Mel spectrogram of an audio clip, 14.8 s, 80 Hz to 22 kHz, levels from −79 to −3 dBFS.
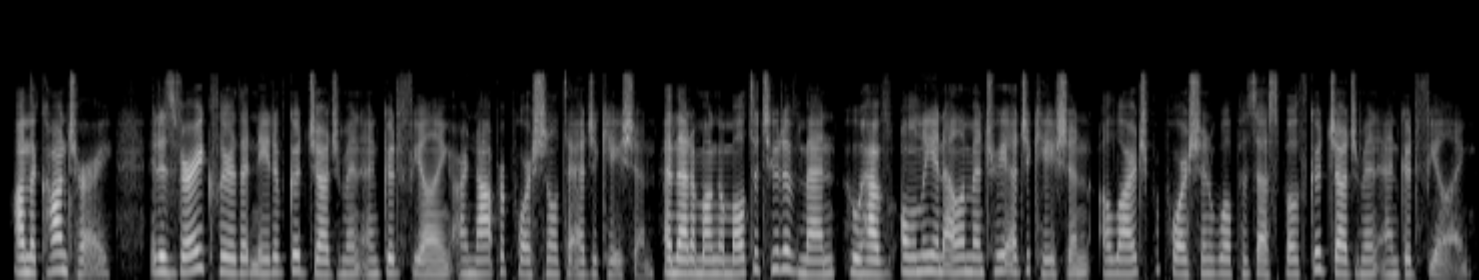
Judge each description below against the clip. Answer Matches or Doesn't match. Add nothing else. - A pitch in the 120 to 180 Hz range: Doesn't match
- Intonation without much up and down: Matches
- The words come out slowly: Doesn't match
